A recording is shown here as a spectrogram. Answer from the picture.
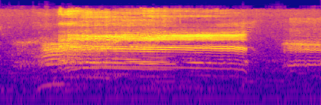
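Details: Drawn-out sheep bleat of nearly three seconds, rising in at the start and wobbling steadily, followed by a quieter second bleat.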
